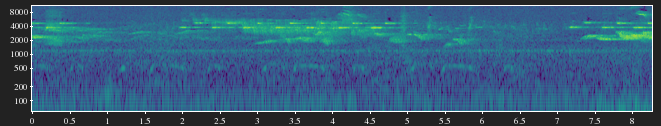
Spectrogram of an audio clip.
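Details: Common swifts screaming at and around a house on June 5th 2011, 'bangers' flying close; shrill, buzzy high screams in rushing bursts, several birds overlapping, louder passes near the start, middle and end over steady background hum.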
